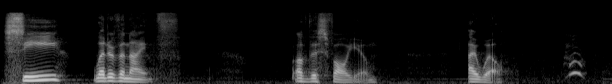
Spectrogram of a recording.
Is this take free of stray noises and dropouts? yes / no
no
